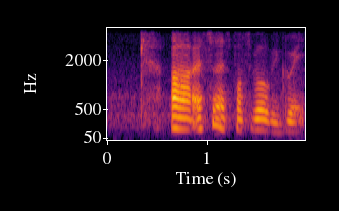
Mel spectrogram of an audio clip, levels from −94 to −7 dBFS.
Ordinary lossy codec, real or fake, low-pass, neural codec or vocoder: none; real; 3.6 kHz; none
